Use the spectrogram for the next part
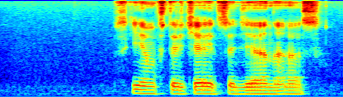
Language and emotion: Russian, neutral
